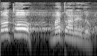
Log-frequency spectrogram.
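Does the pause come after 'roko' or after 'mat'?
after roko. The pause comes after 'roko'.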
